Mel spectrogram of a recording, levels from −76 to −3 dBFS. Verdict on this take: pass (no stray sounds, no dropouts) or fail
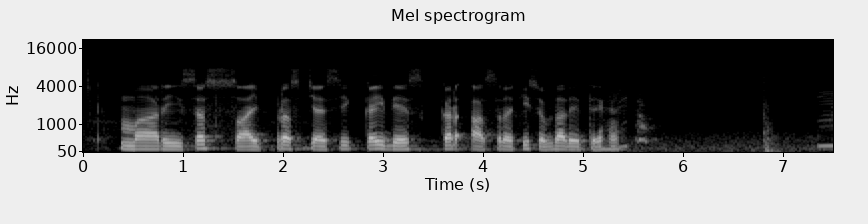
fail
